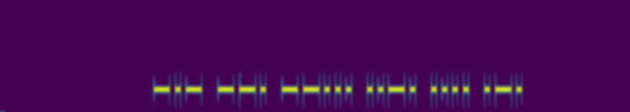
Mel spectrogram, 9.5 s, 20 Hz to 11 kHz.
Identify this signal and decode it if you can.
Morse code, heard as a keyed tone, about 15 wpm, 700 Hz. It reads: KG7FHR
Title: USA Call Signs - 6 Characters - 15wpm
